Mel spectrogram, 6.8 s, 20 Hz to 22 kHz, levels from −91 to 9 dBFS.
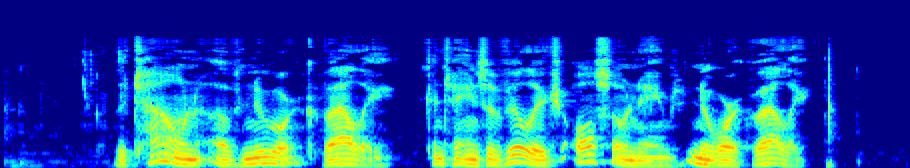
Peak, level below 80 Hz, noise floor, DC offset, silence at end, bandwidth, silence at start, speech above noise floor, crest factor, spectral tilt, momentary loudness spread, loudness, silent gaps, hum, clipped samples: -6 dBFS; -56 dBFS; -69 dBFS; under 0.1%; 0.6 s; 9.2 kHz; 0.85 s; 46 dB; 18 dB; -6.5 dB/octave; 14 LU; -23 LUFS; none; none; under 0.1%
